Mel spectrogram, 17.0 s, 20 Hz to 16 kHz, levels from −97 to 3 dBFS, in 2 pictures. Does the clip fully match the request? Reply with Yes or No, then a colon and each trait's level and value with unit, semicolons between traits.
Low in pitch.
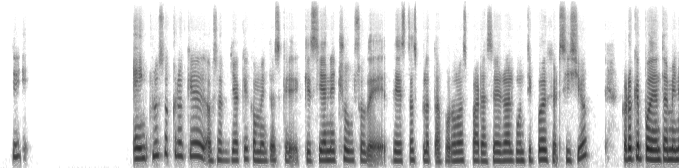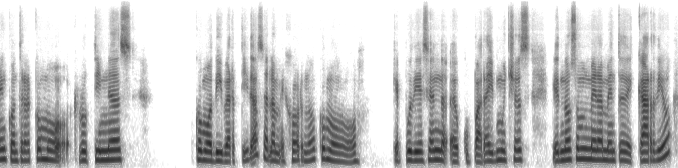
No: high, 200 Hz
